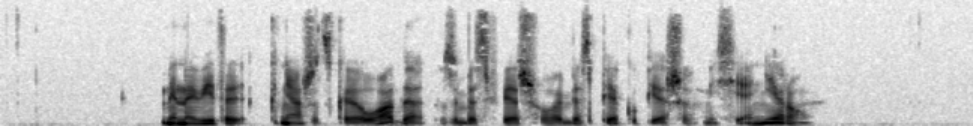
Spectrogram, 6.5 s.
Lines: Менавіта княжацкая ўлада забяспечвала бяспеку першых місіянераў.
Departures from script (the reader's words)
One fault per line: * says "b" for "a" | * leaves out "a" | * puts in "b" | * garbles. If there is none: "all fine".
all fine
